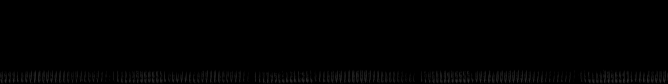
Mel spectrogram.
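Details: British Blue Shorthair cat being affectionate and soppy, purring steadily: a deep continuous rumbling throb with regular in-and-out breath cycles, slight hiss on each inhale, close and indoors.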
